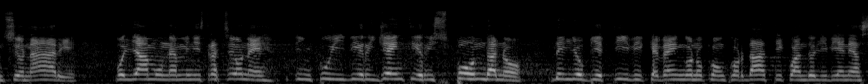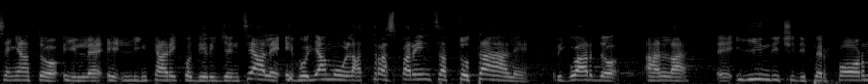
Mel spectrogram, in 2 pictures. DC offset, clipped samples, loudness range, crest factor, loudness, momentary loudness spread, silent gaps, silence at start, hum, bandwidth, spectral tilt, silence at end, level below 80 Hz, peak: under 0.1%; under 0.1%; 4 LU; 20 dB; -36 LUFS; 11 LU; none; 0 s; none; 13 kHz; -4 dB/octave; 0 s; -68 dBFS; -16 dBFS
